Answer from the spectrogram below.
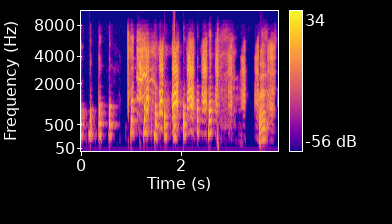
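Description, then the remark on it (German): A person imitates clucking hens with a quick run of short, rhythmic clucks, then a looser stream of choppy, squawky bursts, fairly loud with no other talking. “Und da habe ich alles, was ich in mir hatte, natürlich in den Komposthaufen gesetzt und neben mir die Hühner so.”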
